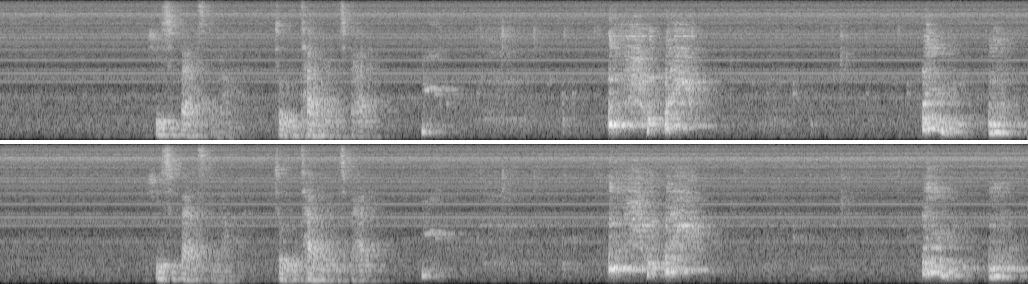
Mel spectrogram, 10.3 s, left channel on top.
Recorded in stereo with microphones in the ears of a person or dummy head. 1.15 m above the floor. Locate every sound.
1.5 s a man speaking: 15° left (ahead or behind), 2.5 m
4.2 s a cough: 45° left (ahead or behind), 1.2 m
